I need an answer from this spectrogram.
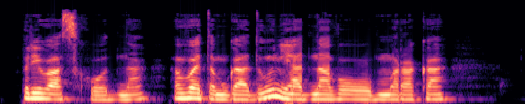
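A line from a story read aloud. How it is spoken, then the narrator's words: Deep chesty bass rumble. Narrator (Russian): Глубоким грудным басом пророкотал оборотень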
